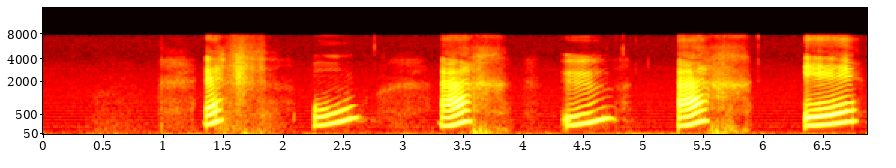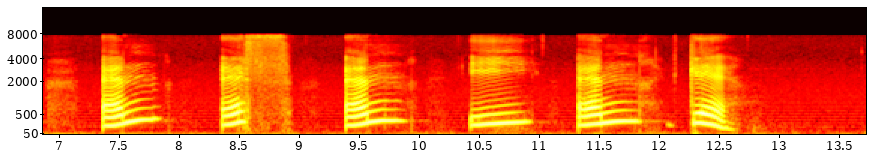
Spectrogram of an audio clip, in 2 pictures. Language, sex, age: Norwegian, female, 59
